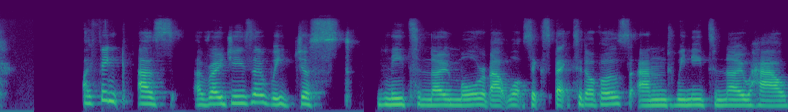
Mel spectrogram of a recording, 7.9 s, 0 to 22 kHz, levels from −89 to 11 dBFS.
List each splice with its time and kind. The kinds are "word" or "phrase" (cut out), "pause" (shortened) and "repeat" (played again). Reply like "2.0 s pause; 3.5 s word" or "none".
none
